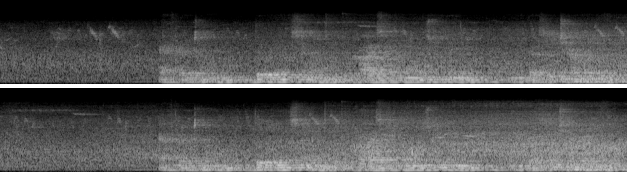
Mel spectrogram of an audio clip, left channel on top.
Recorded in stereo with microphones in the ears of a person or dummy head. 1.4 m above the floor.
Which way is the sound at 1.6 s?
40° right (ahead or behind).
